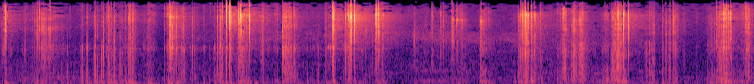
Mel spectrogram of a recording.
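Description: Long black nails scratch and scrape a solid black soap block with a grey scraped face. Quick, dry, bright rasping bursts come one after another, crisp and crumbly with almost no low end, and each stroke stops short without ringing.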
